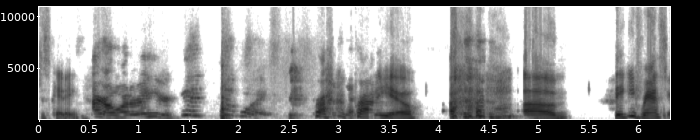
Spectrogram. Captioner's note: laughs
